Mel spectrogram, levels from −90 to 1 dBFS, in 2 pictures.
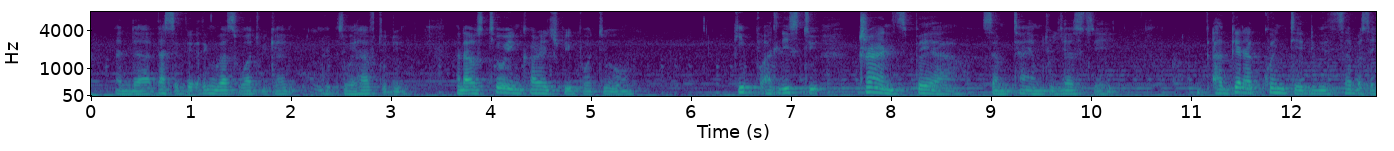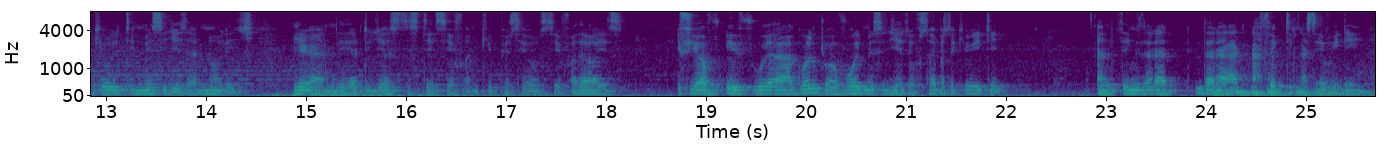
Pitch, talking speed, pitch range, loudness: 110 Hz, 175 wpm, 105-125 Hz, -46 LUFS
